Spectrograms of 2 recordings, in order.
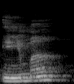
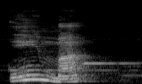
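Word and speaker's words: אמא: é só a palavra mãe hebraico se pronuncia ima ima o que significa a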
